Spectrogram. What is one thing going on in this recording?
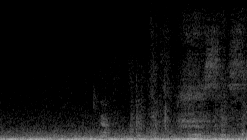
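Paper rustles at a lectern.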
